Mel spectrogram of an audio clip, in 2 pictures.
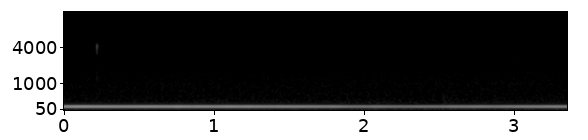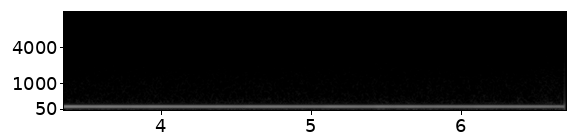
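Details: Role-played ASMR cranial nerve exam hearing test, eyes closed, binaural: tuning fork tone during a one-or-two tuning fork discrimination test, followed by a higher-pitched fork for pitch detection.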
